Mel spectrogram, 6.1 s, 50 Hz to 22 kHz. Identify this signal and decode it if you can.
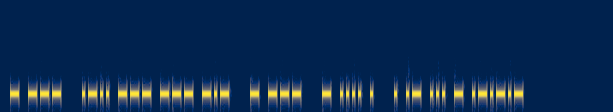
Morse code, heard as a keyed tone, about 40 wpm, 700 Hz. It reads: TO LOOK TO THE EAST.
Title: Sentences from Top 1000 Words - Review Part 3 - 40wpm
